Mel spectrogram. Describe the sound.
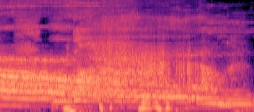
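A woman wails and screams in anguish after Trump got elected, a loud, sustained, quavering cry that carries on unbroken for a couple of seconds, strained, with no speech alongside.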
